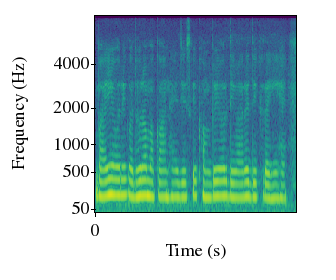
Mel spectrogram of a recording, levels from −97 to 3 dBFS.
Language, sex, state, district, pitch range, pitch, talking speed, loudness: Hindi, female, Gujarat, Valsad, 170-185 Hz, 175 Hz, 195 wpm, -13 LUFS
